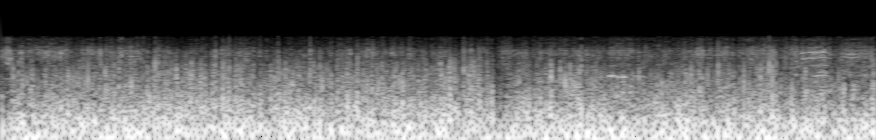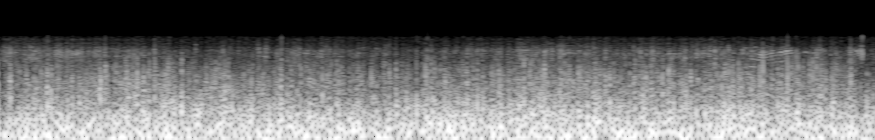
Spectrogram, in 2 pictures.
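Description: Wind buffeting the camera microphone: a steady, loud low rumble that keeps up without a break.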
